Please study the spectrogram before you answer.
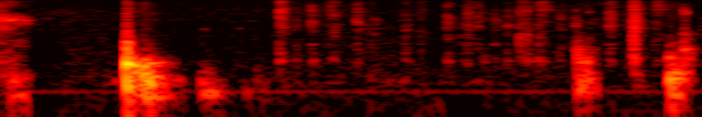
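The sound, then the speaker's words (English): Faint, irregular clicking of fingers typing on a computer keyboard, a quick scatter of soft keystrokes with a few slightly louder taps among them. “You type so fast.”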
